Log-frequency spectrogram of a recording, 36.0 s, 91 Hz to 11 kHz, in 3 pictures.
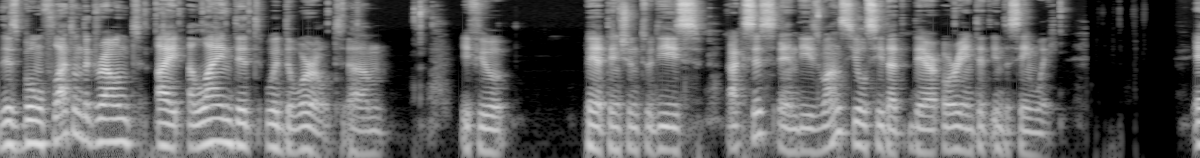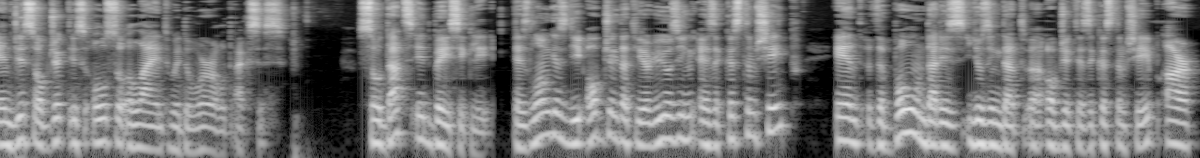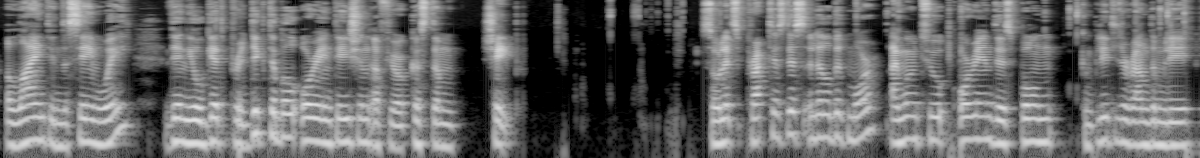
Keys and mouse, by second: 1.5 click, 1.8 shift+drag, 2.3 drag, 3.4 shift+click, 6.2-8.3 typing, 6.3 click, 7.7 click, 9.6-10.7 drag, 9.6-11.0 d, 11.0 click, 11.2 ctrl+z, 11.2 click, 11.2 d, 11.3 d, 11.8 d, 29.6 q, 30.1 click, 30.4 click, 30.5 middle drag, 30.6 middle click, 30.8 middle click, 31.3 middle click, 32.4 middle click, 32.9 middle click, 33.5 g, 35.3 middle click, 35.6 click.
